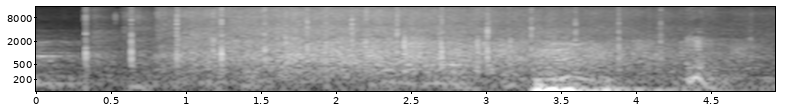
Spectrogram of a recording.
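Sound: audience applause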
